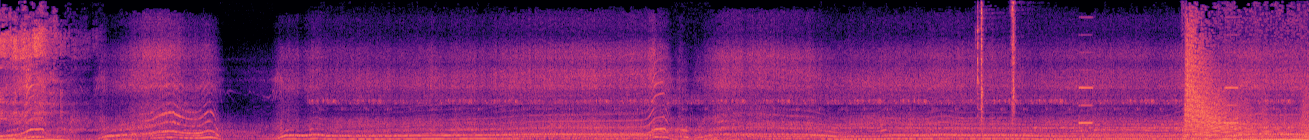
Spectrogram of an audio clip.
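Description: FPV quadcopter's brushless motors whining, the pitch rising and falling with the throttle. The sound drops away briefly about two seconds in and jumps up and back sharply just past six seconds.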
